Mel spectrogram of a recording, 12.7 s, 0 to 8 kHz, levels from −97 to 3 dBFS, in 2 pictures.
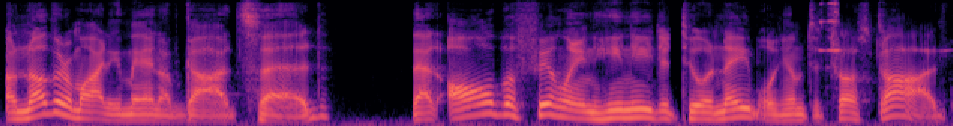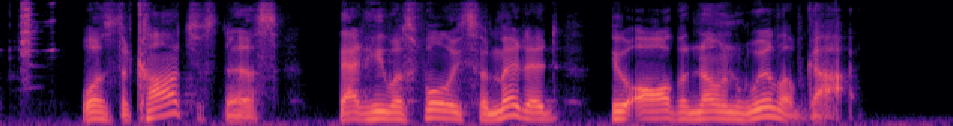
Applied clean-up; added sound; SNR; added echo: neural diffusion model UNIVERSE++.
